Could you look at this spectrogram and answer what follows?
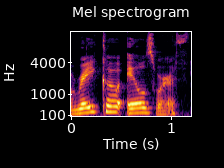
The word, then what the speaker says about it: Reiko Aylesworth: Reiko Aylesworth.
